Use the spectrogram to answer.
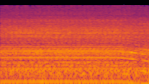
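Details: Mini excavator diesel at normal warm idle, nearly at working temperature with the thermostat working correctly: steady, even idle with a smooth low rumble and no knocks, revs easing down slightly at the end.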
